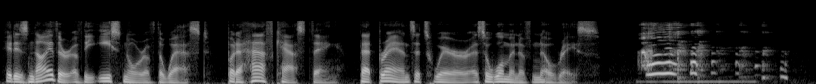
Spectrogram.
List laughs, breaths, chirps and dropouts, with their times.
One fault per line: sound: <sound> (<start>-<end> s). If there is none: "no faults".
sound: laugh (6.4-7.9 s)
